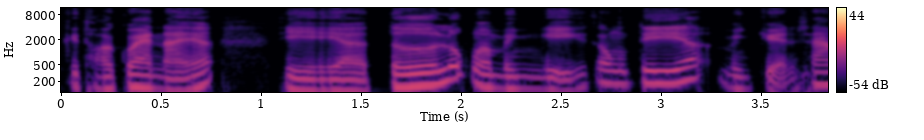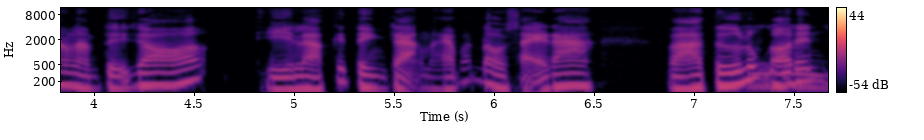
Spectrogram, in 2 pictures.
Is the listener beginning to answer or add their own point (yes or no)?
no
